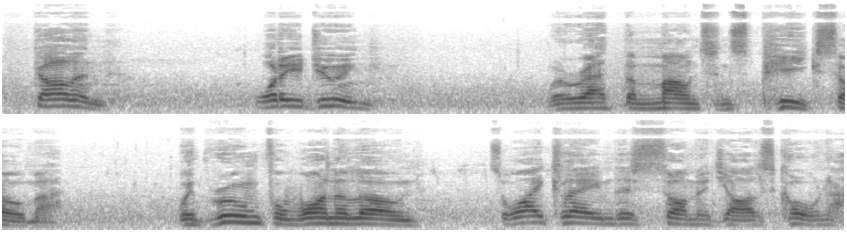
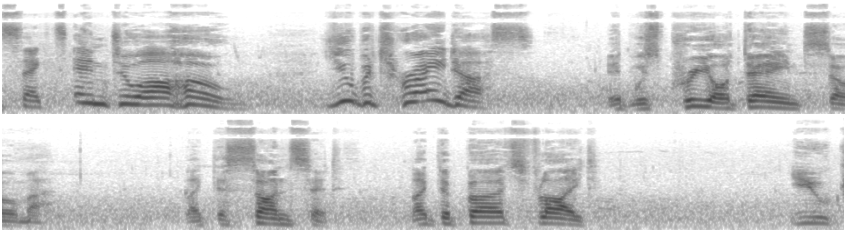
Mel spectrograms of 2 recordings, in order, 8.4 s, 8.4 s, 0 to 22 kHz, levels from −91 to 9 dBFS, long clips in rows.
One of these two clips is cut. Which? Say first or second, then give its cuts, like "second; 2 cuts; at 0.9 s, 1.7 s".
first; 2 cuts; at 1.1 s, 2.1 s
